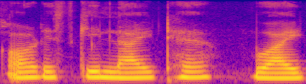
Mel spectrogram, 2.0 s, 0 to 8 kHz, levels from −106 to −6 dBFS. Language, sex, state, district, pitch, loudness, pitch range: Hindi, male, Bihar, Patna, 155 Hz, -17 LUFS, 150-160 Hz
